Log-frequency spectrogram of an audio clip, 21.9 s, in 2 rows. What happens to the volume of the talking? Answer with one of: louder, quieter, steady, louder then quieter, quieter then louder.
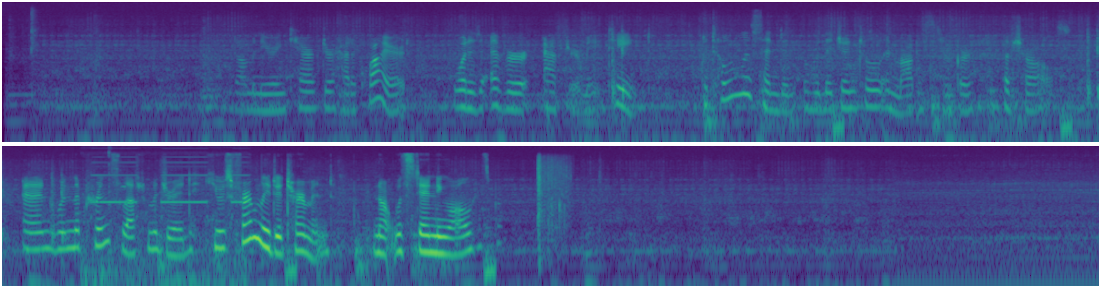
louder.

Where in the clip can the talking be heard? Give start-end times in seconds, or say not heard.
2.2-15.9.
